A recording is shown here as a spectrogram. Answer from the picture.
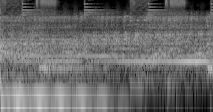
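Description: Live experimental electronic music from a DJ set: a deep pulsing bass that drops away about a second in, a long held mid-pitched tone, and fast high ticks on top.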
